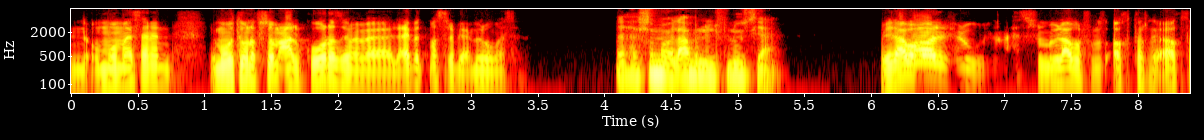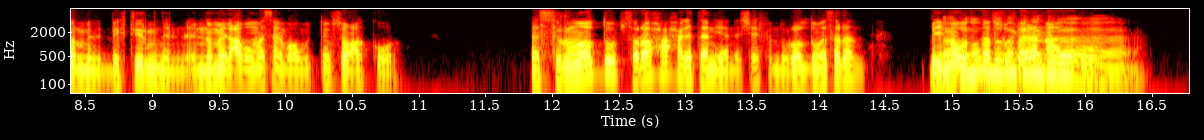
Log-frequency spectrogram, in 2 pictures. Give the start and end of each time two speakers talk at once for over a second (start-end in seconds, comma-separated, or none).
14.9-16.2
